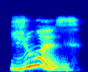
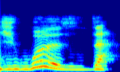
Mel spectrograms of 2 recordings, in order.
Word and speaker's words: joueuse: By the way, the feminine will be une joueuse. Un joueur. The R is ending the pronunciation with the masculine, and joueuse, z. You're going to have the Z sound at the end of it for the feminine.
